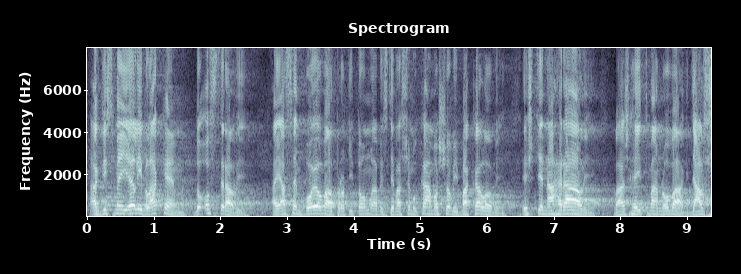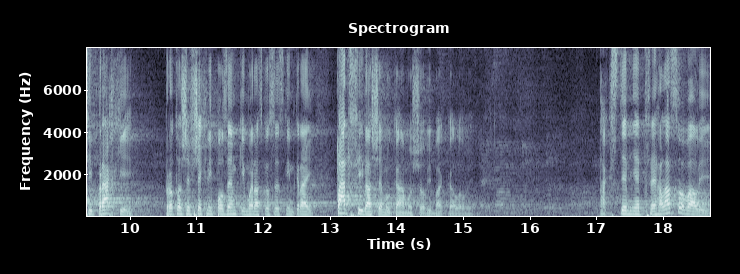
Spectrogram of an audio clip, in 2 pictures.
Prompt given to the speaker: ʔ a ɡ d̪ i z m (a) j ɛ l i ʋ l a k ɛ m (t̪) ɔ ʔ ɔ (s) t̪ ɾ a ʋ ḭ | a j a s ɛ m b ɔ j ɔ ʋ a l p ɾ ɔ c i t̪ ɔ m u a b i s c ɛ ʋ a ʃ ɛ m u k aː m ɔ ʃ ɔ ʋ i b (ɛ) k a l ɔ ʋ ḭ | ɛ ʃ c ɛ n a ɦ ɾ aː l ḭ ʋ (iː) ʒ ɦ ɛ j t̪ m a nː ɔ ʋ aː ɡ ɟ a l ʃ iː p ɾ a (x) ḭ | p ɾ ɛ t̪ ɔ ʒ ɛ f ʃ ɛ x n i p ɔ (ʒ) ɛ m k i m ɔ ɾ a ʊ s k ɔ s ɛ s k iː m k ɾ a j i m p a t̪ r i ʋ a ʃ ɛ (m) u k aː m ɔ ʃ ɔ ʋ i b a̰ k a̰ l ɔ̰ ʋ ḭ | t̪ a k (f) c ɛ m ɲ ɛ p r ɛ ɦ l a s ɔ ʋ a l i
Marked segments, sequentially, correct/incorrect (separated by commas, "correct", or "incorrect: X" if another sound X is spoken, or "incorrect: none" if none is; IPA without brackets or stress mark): incorrect: ɛ, incorrect: d̪, correct, incorrect: a, incorrect: aː, correct, incorrect: z, correct, incorrect: s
